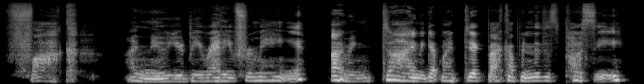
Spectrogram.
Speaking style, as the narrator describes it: he growled

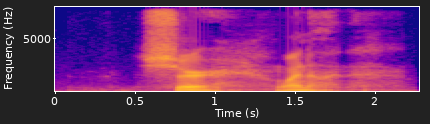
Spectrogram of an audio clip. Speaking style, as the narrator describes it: His voice was still quiet, as if what he was saying needed to be kept a secret

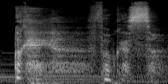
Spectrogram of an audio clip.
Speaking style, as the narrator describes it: I muttered under my breath in my too high voice

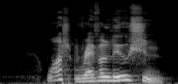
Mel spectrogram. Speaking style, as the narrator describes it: Clavel barked

